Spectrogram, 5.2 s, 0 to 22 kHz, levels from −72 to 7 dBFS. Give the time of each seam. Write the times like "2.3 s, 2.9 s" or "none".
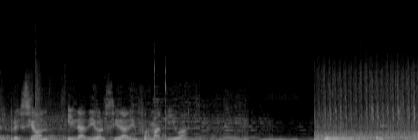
3.9 s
